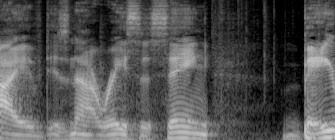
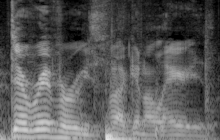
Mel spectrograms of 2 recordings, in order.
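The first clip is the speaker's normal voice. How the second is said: ordinary talk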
